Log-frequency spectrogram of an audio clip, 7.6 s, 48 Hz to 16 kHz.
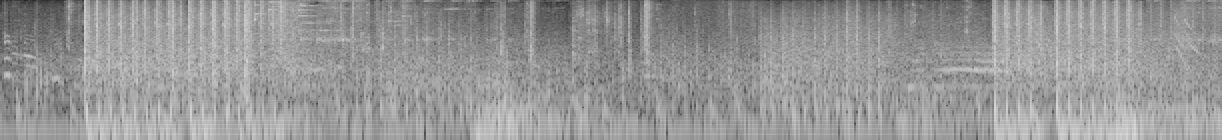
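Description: A submachine gun fires in Battlefield 6 in rapid bursts, with a loud volley at the start, another around the middle and a final dense burst at the end, over continuous battlefield rumble.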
